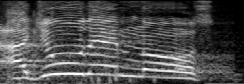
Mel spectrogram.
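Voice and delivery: high, drawn-out, loud yell. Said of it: "empieza a gritar".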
